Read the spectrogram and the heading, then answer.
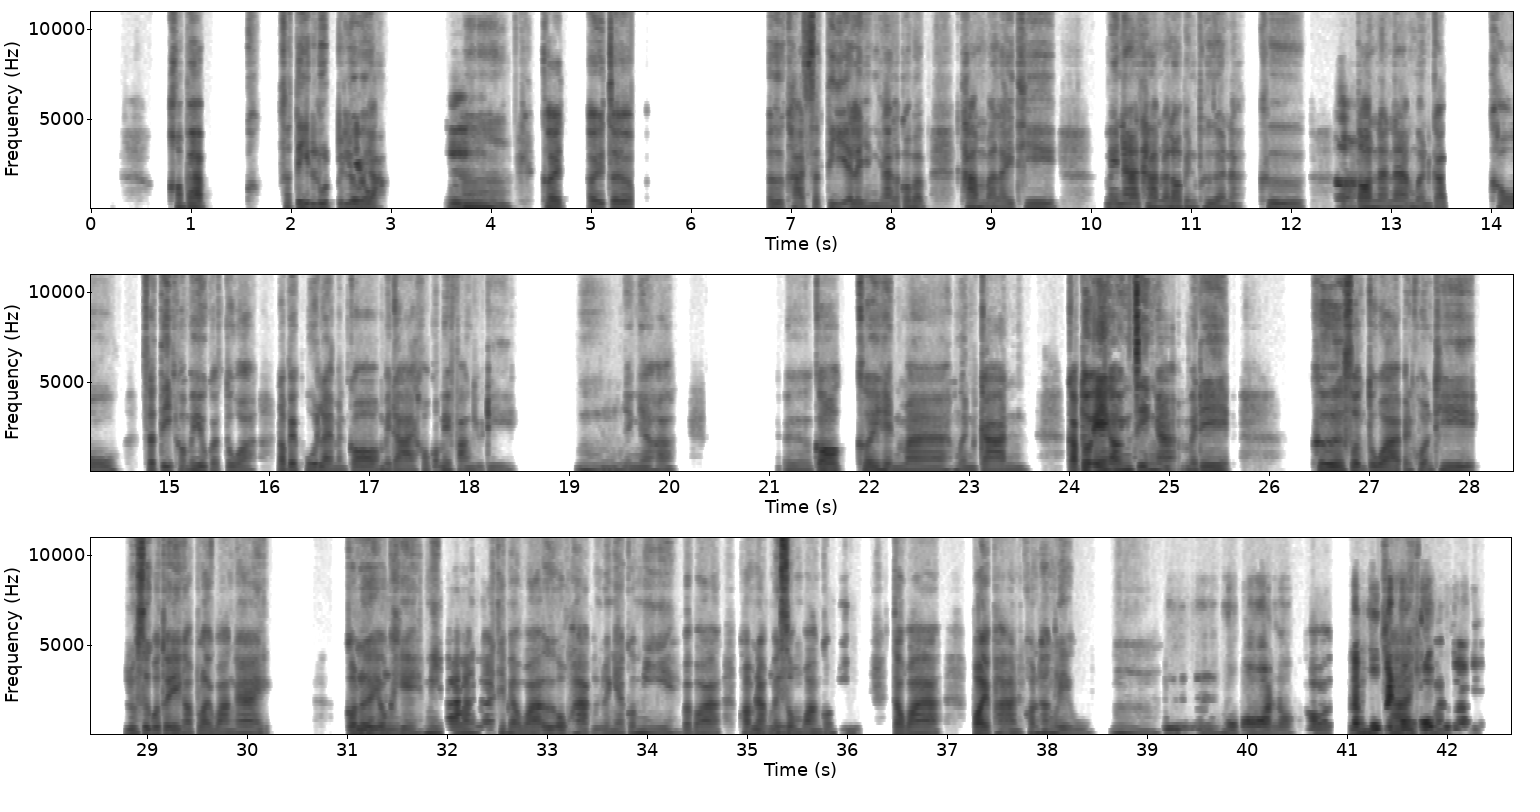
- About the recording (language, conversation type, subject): Thai, unstructured, คุณเคยรู้สึกไหมว่าความรักทำร้ายจิตใจมากกว่าทำให้มีความสุข?
- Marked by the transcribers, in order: other background noise; in English: "move on"; in English: "move"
